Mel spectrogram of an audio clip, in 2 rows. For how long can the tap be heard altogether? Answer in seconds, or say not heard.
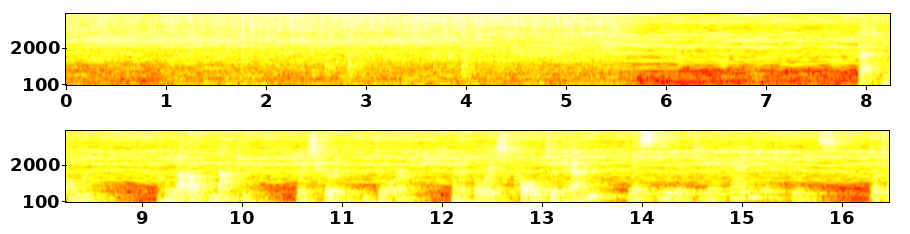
6 s.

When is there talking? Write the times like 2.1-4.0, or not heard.
7.9-16.4.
